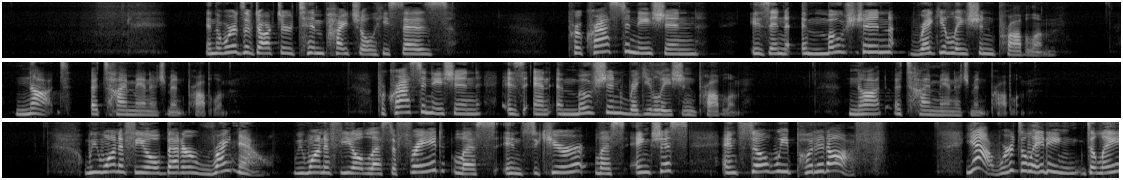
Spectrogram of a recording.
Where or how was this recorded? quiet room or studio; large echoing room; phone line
large echoing room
